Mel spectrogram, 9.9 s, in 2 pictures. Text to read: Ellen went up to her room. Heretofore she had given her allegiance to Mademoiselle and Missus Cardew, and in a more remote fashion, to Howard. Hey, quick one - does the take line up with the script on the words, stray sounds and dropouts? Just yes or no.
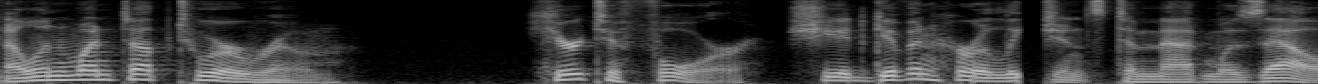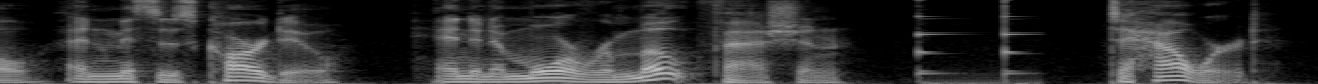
no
